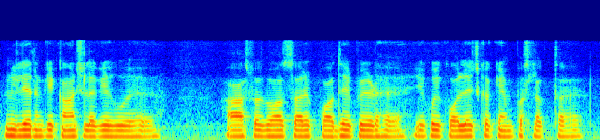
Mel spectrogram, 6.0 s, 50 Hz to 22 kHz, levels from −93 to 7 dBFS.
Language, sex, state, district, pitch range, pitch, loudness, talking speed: Hindi, male, Chhattisgarh, Raipur, 125-130 Hz, 130 Hz, -16 LUFS, 210 wpm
